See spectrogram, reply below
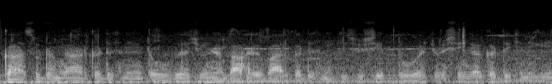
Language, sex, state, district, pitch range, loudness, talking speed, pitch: Garhwali, male, Uttarakhand, Uttarkashi, 90-100 Hz, -21 LUFS, 55 wpm, 95 Hz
